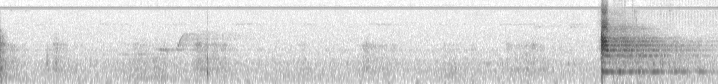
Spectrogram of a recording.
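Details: A small sambar deer stag, after sneaking close and picking up the recordist's scent, gives one sudden, loud, harsh honk after a long quiet stretch.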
